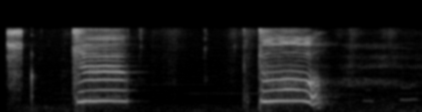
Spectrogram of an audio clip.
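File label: "zhi zhu", Mandarin Chinese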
